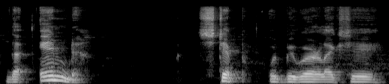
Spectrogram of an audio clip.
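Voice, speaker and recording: A man from Nepal with a Nepali accent hosts a solo podcast, speaking in halting, deliberate phrases. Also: mid-range voice, lively intonation. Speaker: podcast host.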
